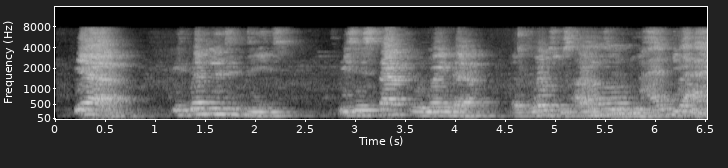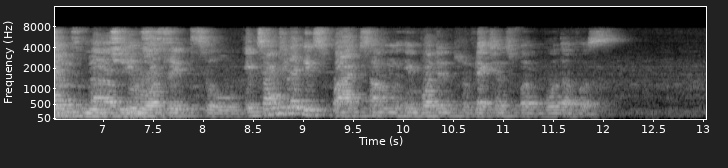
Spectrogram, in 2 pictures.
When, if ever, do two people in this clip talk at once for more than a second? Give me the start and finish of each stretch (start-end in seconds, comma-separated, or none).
5.1-7.6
